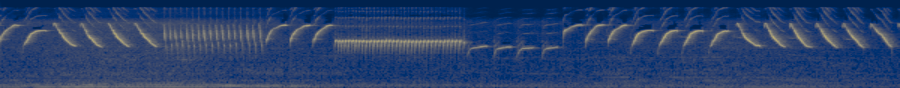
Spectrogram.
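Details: Canary with white plumage singing a training song: swept whistles, a dense buzzy trill, more sweeps, a low rattling roll, then looping whistled notes again over a faint low hum.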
